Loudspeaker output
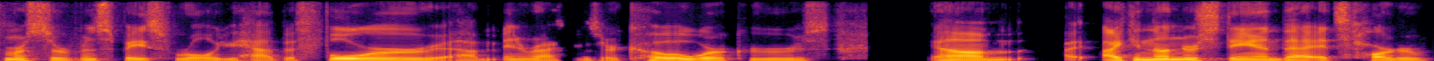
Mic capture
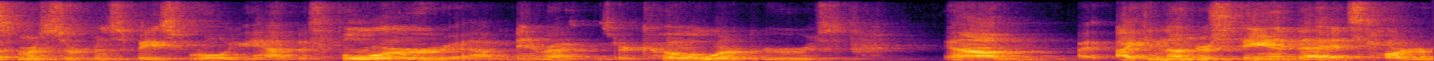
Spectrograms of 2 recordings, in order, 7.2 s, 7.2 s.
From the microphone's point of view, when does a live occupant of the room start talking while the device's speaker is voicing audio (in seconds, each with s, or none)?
none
